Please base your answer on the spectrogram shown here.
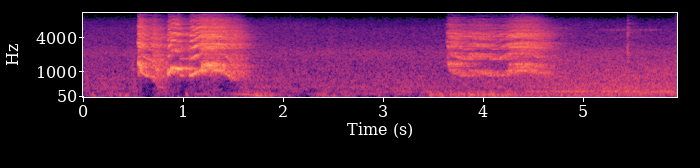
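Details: A male green junglefowl (Gallus varius), a Javan junglefowl, gives two short, hoarse, high-pitched crows, each about a second long and roughly three seconds apart, over a low steady background hum.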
